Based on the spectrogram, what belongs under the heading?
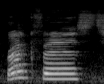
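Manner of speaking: calling out high and loud, cheerful; landlady calling the children to breakfast, loud and high; announcing. A narrator's reading. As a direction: sing out that breakfast is ready. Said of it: "she announced".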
